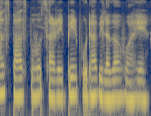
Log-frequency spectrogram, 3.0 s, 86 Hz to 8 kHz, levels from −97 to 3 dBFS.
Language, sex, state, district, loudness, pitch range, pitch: Hindi, female, Arunachal Pradesh, Papum Pare, -18 LUFS, 175-195 Hz, 185 Hz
